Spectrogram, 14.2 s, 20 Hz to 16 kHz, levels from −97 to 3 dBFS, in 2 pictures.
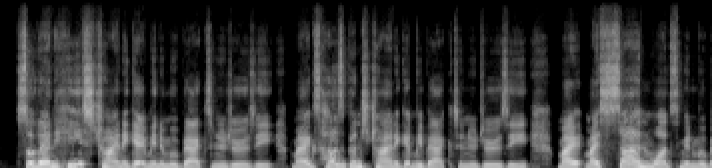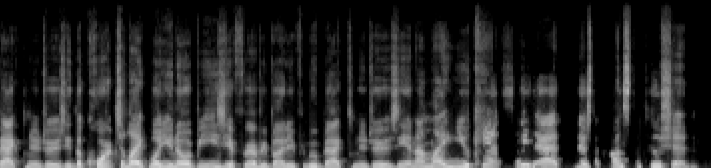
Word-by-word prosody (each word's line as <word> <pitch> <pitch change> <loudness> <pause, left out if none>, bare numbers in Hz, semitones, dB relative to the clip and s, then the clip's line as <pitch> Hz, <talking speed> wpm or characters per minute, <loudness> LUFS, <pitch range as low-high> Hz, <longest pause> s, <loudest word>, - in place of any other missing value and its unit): so 300 -1 +3
then 325 +1 +8
he's 395 +11 +2
trying 275 -8 0
to 200 - -1
get 190 - +2
me 185 -1 -2
to 170 - -2
move 165 -1 -3
back 155 -1 0
to 175 - -10
New 155 -2 -5
Jersey, 140 -3 -5 0.2
my 235 +2 0
ex-husband's 330 +1 -1
trying 255 -6 0
to 190 - -1
get 180 - -2
me 180 - -1
back 165 -2 -3
to 170 - -9
New 165 -1 -6
Jersey, 150 -2 -5 0.3
my 210 -1 +5
my 210 0 +3
son 330 - +2
wants 185 0 -1
me 190 - -2
to 180 - -4
move 170 -2 -3
back 170 -1 +1
to - - -11
New 175 -2 -4
Jersey, 155 -2 -3
the 185 - +2
courts 315 - +1
are, - - +1
like, 215 -3 +5
"Well, 195 -1 +4
you 210 +3 +2
know, 195 -1 +4
it'd 185 0 +4
be 190 - -6
easier 195 0 -1
for 150 - -4
everybody 170 -6 0
if 145 +1 -7
you 160 - -11
move 155 -2 +1
back 160 -3 -2
to 170 - -11
New 165 -2 -6
Jersey," 190 +2 -2
and 205 +4 -3
I'm, 235 +1 -1
like, 255 -1 +2
"You 270 - +3
can't 420 -3 -5
say 425 +6 -1
that, 185 -1 +2 0.2
there's 245 0 -2
a - - -14
constitution." 300 +3 -2
195 Hz, 265 wpm, -23 LUFS, 165-260 Hz, 0.3 s, then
